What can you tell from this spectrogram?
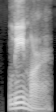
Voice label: "lemur", American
